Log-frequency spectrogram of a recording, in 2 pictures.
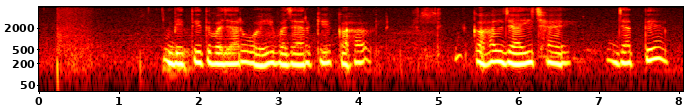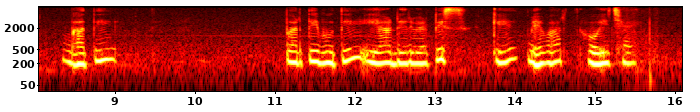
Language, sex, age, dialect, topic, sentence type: Maithili, female, 18-24, Eastern / Thethi, banking, statement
